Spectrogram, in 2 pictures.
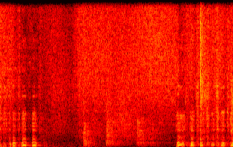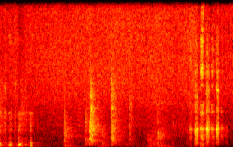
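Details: Burrito, a rescued chimpanzee living at Chimpanzee Sanctuary Northwest, responding to the sound of laughter: rhythmic breathy voiced pants in two quick bursts, then scattered shorter grunting pulses, with human laughter close by.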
